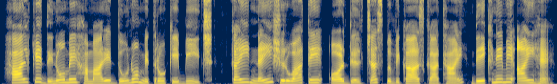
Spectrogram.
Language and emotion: Hindi, neutral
